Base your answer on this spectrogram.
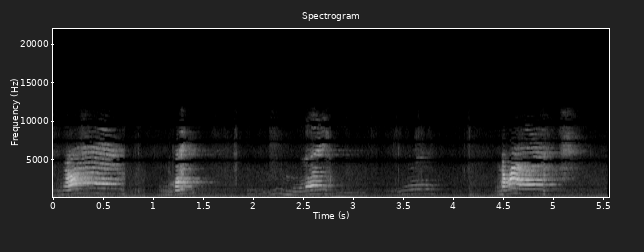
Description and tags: This is my cat miauing when she wants me to pet her :)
